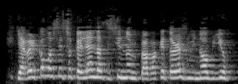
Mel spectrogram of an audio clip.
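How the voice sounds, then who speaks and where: A woman playing a blunt, sarcastic young woman who mocks and brushes off her admirer with quick retorts. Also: high voice. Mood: mocking. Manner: sharp, mocking, quick retorts.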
